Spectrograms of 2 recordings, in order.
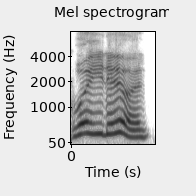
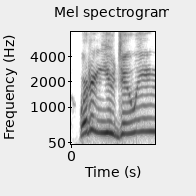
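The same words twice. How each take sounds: First: The words are slurred and run together casually. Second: Each word is pronounced clearly and separately. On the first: "I'm like" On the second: "I like have to enunciate"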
